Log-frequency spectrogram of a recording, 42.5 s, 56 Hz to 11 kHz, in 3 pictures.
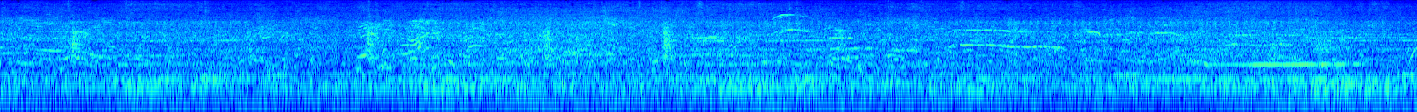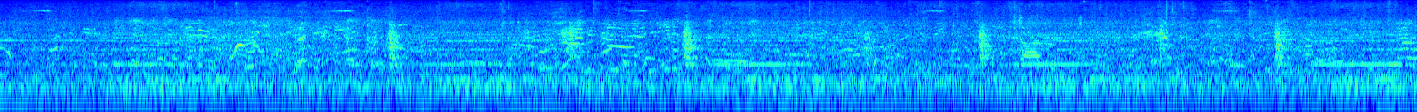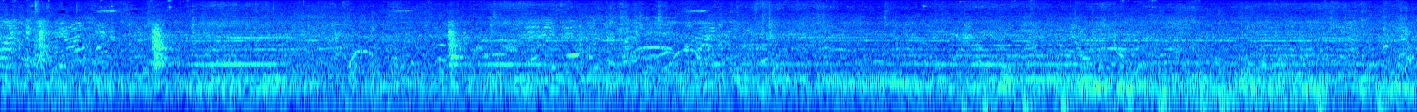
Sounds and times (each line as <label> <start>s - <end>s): compressed air pistons of a carnival ride 0.0s - 42.5s
crowd chatter 0.0s - 42.5s
whine of the ride's hydraulics 0.0s - 42.5s
passenger screams 9.4s - 11.1s
generator hum 35.5s - 42.5s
